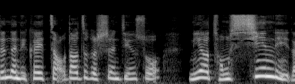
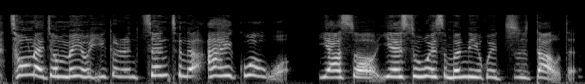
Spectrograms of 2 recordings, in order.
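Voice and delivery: mother's anguished cry; 7 semitones higher than usual. Retold or imitated. Mother crying out to Jesus.

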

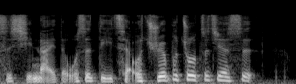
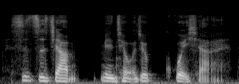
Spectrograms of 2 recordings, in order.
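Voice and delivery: ordinary talk

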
